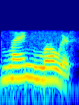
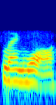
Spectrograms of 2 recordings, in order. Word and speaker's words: Langlois: yes is it Lisa langlois or Langille so I always called her my house it's lengua language she says Lang Louis quickly French langlois so that the 2nd l isn't pronounced oh man I've been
